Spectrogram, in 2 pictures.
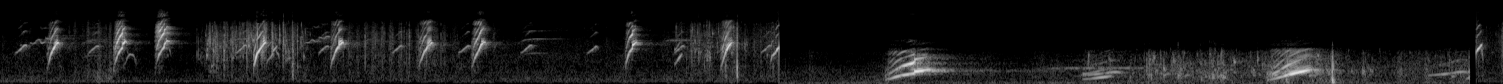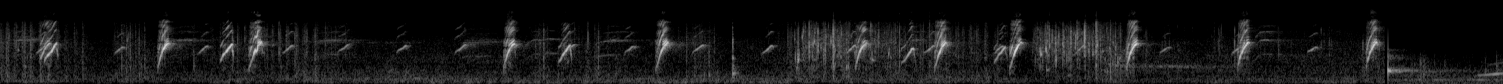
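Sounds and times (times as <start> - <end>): birds whistling calls: 0.2 - 7.8, 16.2 - 22.8
bird splashing in water: 0.5 - 5.0, 6.7 - 7.8, 11.4 - 18.6, 20.1 - 28.9.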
